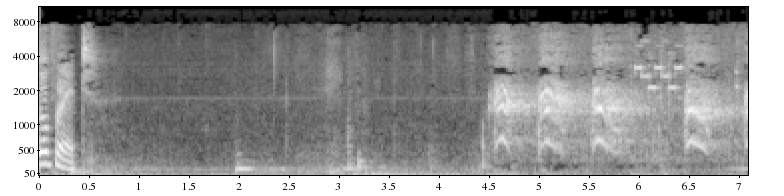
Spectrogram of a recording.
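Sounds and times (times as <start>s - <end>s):
speech: 0.0s - 0.6s
crow cawing: 4.4s - 7.0s.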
